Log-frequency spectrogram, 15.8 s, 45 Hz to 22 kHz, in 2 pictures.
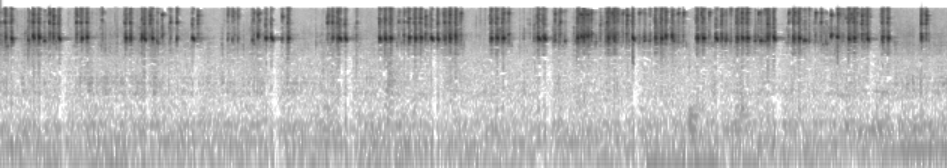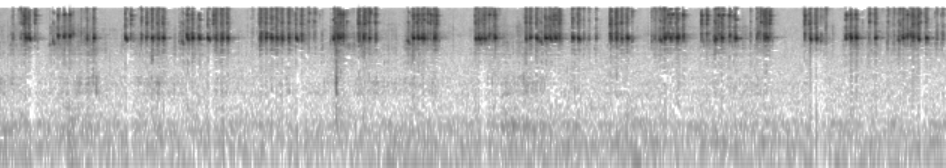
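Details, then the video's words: Live crickets give dense, rapid, high-pitched chirps, the trilled pulses following one another almost without pause over a steady, quiet background. "Live Crickets 60min "Natural Sound""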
